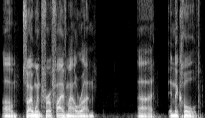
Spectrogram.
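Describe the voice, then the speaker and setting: A man's voice: low voice, normal speed, a little mellow, no echo, clean studio sound. A young man hosting a casual podcast chat, laid-back and full of fillers. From Minnesota, USA. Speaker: host.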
